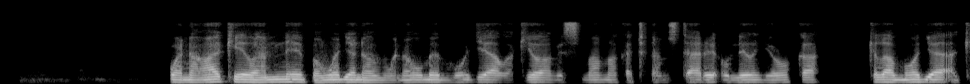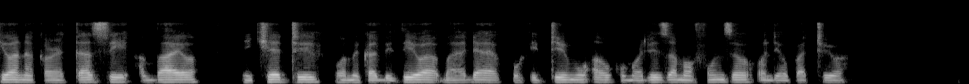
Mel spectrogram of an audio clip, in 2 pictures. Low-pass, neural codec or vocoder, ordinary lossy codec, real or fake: 7.2 kHz; codec, 16 kHz, 1.1 kbps, Voila-Tokenizer; AAC, 64 kbps; fake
